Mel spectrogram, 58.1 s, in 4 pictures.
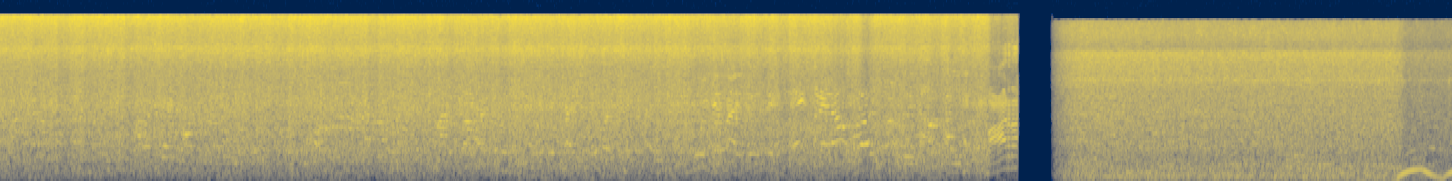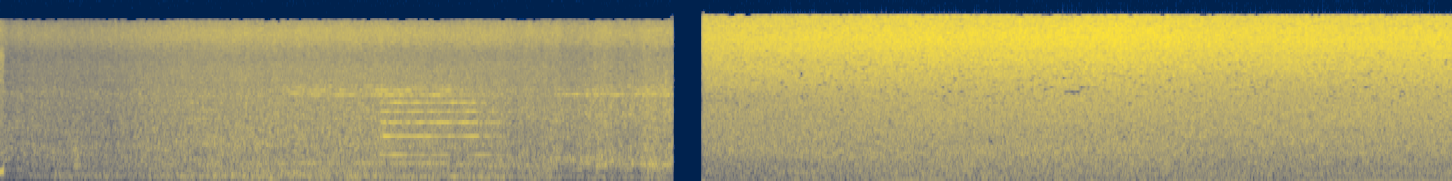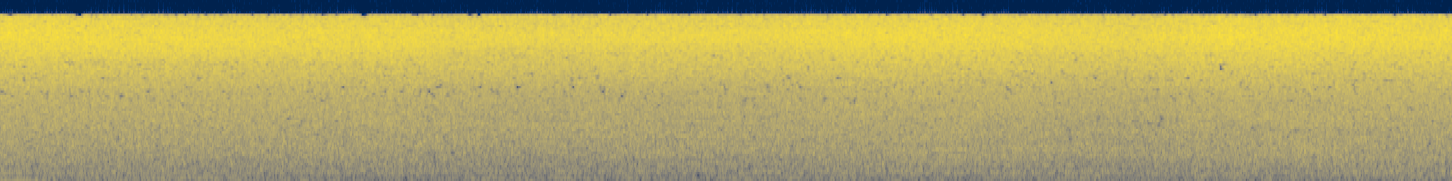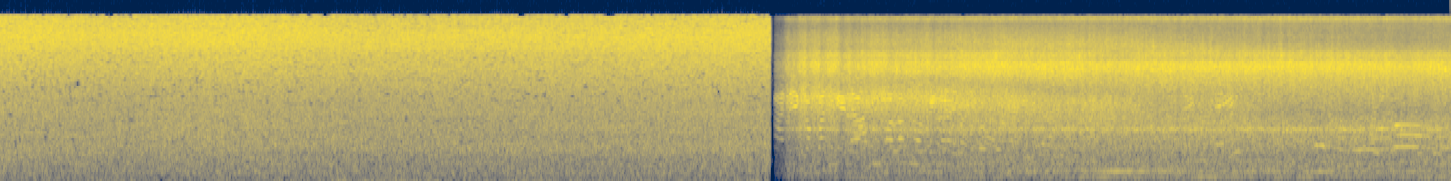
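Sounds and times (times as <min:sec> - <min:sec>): heavy rain pouring: 0:00.0 - 0:17.3, 0:21.6 - 0:58.0
vehicle horn: 0:17.4 - 0:21.2.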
